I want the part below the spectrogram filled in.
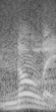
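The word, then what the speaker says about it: Nolle: Okay, everybody Noel? Is that the way to pronounce that, Bud? You know, you're a lawyer. Noli is the first part of it. Noli? N-O-L-L-E, Noli.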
